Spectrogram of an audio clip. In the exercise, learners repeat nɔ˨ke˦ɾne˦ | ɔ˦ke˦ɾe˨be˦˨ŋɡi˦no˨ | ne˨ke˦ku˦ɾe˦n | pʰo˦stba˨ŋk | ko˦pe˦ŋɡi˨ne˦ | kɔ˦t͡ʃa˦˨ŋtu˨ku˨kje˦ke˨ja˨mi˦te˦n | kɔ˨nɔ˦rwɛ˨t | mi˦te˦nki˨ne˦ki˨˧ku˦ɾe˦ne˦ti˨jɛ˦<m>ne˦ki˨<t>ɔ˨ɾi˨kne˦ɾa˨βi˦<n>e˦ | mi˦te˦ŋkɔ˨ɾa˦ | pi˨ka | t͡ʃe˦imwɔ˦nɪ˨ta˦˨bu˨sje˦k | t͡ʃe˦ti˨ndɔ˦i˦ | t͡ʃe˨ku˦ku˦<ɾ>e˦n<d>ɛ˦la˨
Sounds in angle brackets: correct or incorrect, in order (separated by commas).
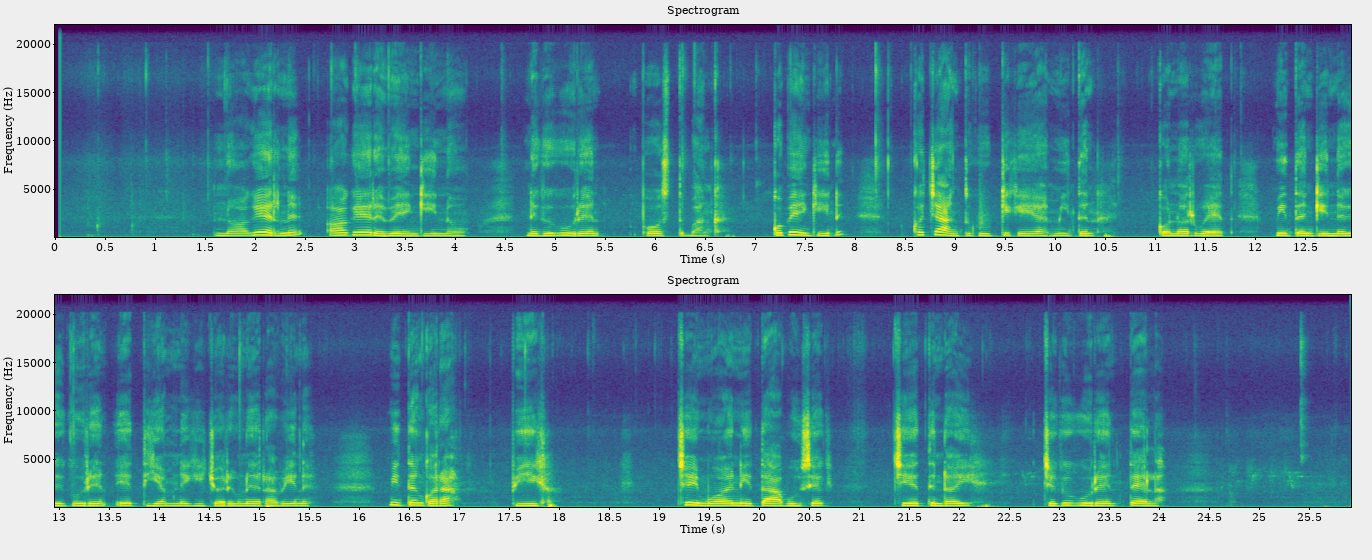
correct, incorrect, correct, correct, incorrect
